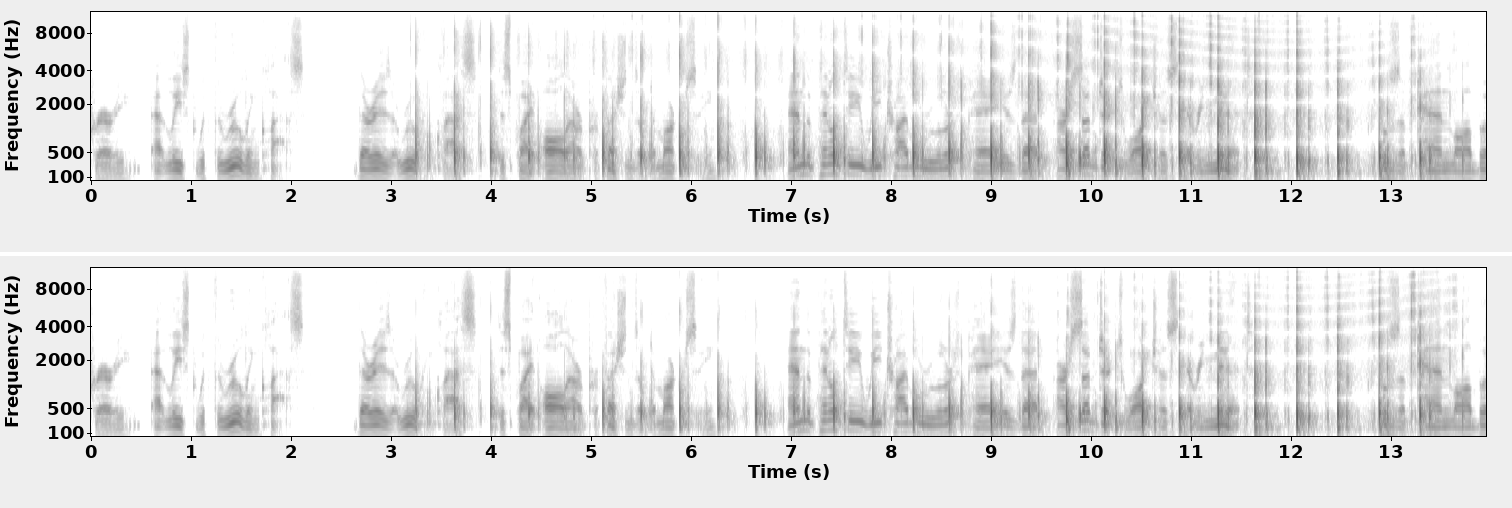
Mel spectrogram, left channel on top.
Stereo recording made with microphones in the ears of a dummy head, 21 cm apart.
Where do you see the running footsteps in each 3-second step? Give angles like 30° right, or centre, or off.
off, 80° left, 70° left, 40° left, 30° right.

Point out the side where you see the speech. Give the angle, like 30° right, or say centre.
20° right.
